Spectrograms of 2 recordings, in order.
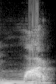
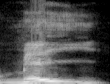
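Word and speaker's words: May: Next, মেই, মেই, যেটাকে আমরা মাঝে মধ্যে মে উচ্চারণ করে থাকি, কিন্তু এটির উচ্চারণ মে না, এটির উচ্চারণ হলো মেই।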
